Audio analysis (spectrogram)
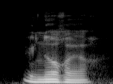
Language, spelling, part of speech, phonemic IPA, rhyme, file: French, horreur, noun, /ɔ.ʁœʁ/, -œʁ, Fr-horreur.ogg
- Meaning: 1. horror (emotion) 2. horror (something horrible) 3. eyesore 4. horror (genre)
